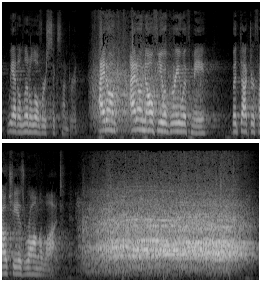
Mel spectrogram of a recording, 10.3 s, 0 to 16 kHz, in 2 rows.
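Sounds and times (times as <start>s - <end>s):
speech: 0.1s - 6.5s
large crowd roaring with applause and cheering: 6.7s - 10.2s.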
